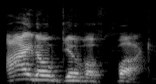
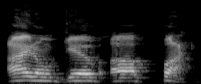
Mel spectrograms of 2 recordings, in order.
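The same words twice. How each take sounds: First: Said at his usual pace, a touch defiant; defiant shrug. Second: Slow, drawn-out and louder; slower defiant repeat. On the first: Telling the hostile crowd, mildly defiant. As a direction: toss it off to the hostile room. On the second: Repeating it to the crowd, slow and louder. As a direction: lean into each word the second time. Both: Retold or imitated. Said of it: "I literally go".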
